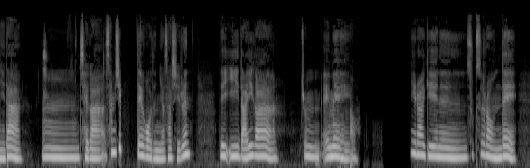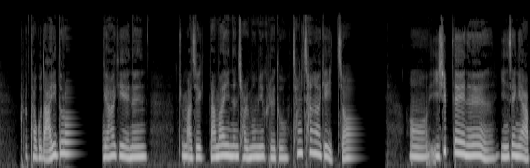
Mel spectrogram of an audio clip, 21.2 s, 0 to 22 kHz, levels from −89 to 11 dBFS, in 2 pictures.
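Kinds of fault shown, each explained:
Repeated packet loss (robotic sound): speech packets went missing five times in quick succession from 6.75 to 7.45 s, each patched from prior sound, leaving choppy speech.
Long network dropout: audio stopped arriving, likely from a network outage, at 7.66, 11.93 and 17.54 s; a fading continuation gives way to silence before speech resumes, missing its lost portion.
Short concealed packet loss: about 40 ms went missing at 10.94, 11.06 and 11.86 s, filled by extending the preceding sound, heard as brief smears or wobbles.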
